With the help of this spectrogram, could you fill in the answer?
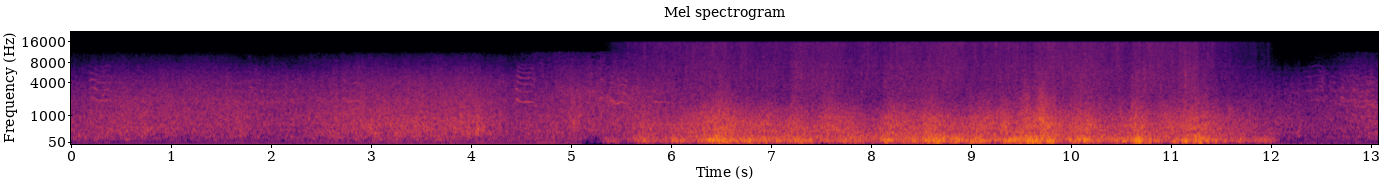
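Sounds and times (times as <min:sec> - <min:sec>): ocean surf: 0:05.0 - 0:12.1.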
